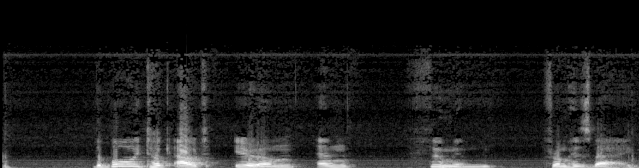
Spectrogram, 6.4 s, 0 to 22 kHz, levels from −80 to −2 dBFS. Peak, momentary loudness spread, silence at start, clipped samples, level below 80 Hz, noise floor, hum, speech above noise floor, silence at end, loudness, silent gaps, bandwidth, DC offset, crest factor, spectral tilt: 0 dBFS; 14 LU; 0.05 s; under 0.1%; -52 dBFS; -51 dBFS; none; 39 dB; 0 s; -13 LUFS; none; 15.5 kHz; under 0.1%; 14 dB; -7.5 dB/octave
